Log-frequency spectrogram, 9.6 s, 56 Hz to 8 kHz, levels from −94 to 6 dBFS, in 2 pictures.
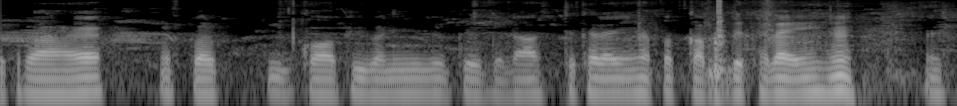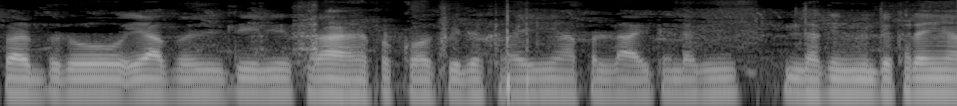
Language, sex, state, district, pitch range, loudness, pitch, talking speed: Hindi, male, Chhattisgarh, Kabirdham, 100-105 Hz, -35 LUFS, 100 Hz, 145 wpm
